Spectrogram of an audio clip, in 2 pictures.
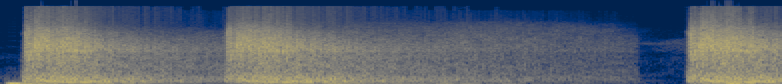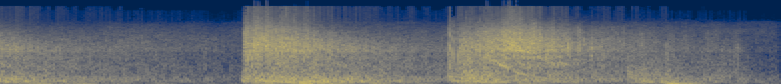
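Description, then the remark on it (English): Five loud blasts from a ship's cannons boom out in an uneven sequence, each striking with a sharp crack and then rumbling away slowly, the reverberations overlapping before the next shot lands. No voices. “Stand by as your guns bear! Take very good aim.”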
